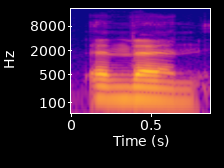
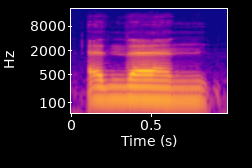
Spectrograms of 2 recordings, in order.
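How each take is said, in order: Both takes have the same delivery.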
